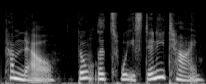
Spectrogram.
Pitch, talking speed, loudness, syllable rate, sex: 240 Hz, 205 wpm, -16 LUFS, 4.9 syllables/s, female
